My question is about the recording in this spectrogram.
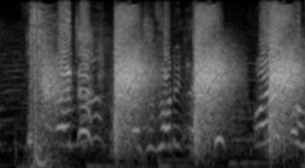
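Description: A rapid series of whip-like swishes and slaps, about four in two seconds, roughly every half second, as two men scuffle. Short shouts and grunts come between them.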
